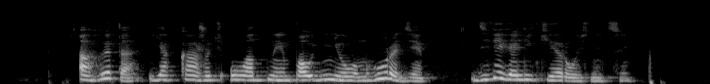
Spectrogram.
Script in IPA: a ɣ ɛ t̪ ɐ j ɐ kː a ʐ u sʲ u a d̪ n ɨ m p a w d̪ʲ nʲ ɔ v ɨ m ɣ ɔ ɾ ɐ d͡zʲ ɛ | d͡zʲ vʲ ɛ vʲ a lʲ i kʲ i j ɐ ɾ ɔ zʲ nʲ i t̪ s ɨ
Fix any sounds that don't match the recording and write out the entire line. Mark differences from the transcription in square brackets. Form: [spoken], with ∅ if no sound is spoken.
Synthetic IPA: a ɣ ɛ t̪ ɐ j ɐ kː a ʐ u [t͡sʲ] u a d̪ n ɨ m p a w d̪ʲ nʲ ɔ v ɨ m ɣ ɔ ɾ ɐ d͡zʲ ɛ | d͡zʲ vʲ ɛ vʲ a lʲ i kʲ i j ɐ ɾ ɔ zʲ nʲ i t̪ s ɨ

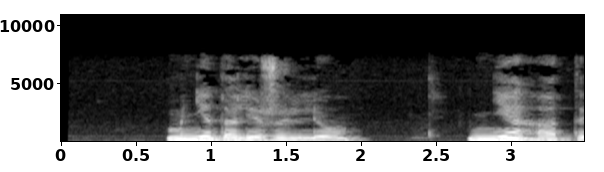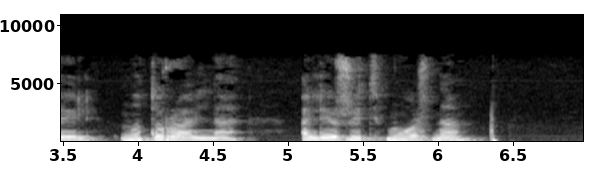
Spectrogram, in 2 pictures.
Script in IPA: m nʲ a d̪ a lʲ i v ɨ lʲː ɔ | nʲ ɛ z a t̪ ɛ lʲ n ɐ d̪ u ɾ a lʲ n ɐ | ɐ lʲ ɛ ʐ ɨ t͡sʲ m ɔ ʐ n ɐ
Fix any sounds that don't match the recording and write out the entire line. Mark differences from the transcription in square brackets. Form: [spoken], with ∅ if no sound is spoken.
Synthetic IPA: m nʲ [ɛ] d̪ a lʲ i [ʐ] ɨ lʲː ɔ | nʲ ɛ [ɣ] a t̪ ɛ lʲ n ɐ [t̪] u ɾ a lʲ n ɐ | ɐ lʲ ɛ ʐ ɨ t͡sʲ m ɔ ʐ n ɐ

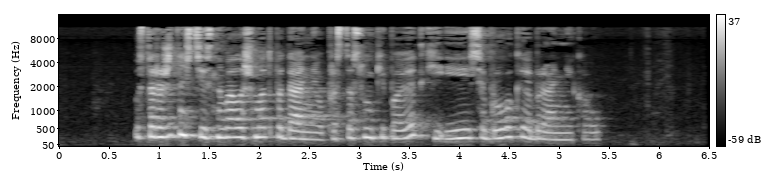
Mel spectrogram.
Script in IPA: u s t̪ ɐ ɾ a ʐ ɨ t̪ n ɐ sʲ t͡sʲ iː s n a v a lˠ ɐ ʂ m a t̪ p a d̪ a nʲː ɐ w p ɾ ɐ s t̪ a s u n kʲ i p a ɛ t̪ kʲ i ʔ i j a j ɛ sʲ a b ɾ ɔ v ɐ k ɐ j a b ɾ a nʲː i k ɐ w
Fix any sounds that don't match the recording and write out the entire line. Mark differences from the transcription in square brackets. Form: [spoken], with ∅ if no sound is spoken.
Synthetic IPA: u s t̪ ɐ ɾ a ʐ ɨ t̪ n ɐ sʲ t͡sʲ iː s n a v a lˠ ɐ ʂ m a t̪ p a d̪ a nʲː ɐ w p ɾ ɐ s t̪ a s u n kʲ i p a ɛ t̪ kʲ i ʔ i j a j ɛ sʲ a b ɾ ɔ v ɐ k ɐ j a b ɾ a nʲː i k ɐ w

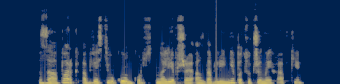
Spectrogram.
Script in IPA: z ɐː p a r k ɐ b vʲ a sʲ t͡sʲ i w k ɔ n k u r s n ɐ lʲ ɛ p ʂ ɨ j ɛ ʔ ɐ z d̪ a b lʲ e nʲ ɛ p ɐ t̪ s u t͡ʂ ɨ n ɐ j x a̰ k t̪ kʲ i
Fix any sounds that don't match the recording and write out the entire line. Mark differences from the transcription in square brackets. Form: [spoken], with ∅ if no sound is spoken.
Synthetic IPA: z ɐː p a r k ɐ b vʲ a sʲ t͡sʲ i w k ɔ n k u r s n ɐ lʲ ɛ p ʂ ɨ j ɛ ʔ ɐ z d̪ a b lʲ e [nʲː] ɛ p ɐ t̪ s u t͡ʂ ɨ n ɐ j x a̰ [∅] t̪ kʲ i

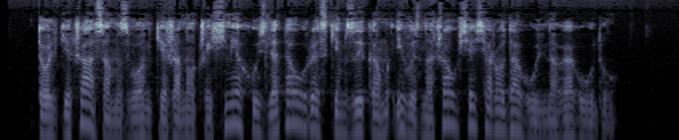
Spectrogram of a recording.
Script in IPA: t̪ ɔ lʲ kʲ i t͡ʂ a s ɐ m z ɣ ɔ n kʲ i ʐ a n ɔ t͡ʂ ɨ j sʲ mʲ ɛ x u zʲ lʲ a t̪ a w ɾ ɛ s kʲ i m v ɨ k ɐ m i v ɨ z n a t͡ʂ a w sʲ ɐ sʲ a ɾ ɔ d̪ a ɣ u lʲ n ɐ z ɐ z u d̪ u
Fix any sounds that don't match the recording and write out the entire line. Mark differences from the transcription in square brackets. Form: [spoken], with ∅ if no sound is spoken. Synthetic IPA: t̪ ɔ lʲ kʲ i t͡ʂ a s ɐ m z [v] ɔ n kʲ i ʐ a n ɔ t͡ʂ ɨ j sʲ mʲ ɛ x u zʲ lʲ a t̪ a w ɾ ɛ s kʲ i m [z] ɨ k ɐ m i v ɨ z n a t͡ʂ a w sʲ ɐ sʲ a ɾ ɔ d̪ a ɣ u lʲ n ɐ [ɣ] ɐ [ɣ] u d̪ u

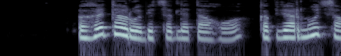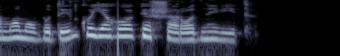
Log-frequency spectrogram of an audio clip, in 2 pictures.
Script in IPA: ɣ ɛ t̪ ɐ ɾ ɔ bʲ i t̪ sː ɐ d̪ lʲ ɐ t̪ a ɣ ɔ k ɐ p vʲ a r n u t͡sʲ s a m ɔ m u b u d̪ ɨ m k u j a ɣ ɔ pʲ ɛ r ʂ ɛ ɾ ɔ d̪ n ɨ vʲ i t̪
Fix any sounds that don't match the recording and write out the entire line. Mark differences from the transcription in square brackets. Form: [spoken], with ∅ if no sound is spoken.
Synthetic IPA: ɣ ɛ t̪ ɐ ɾ ɔ bʲ i t̪ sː ɐ d̪ lʲ ɐ t̪ a ɣ ɔ k ɐ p vʲ a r n u t͡sʲ s a m ɔ m u b u d̪ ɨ [n] k u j a ɣ ɔ pʲ ɛ r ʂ [a] ɾ ɔ d̪ n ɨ vʲ i t̪

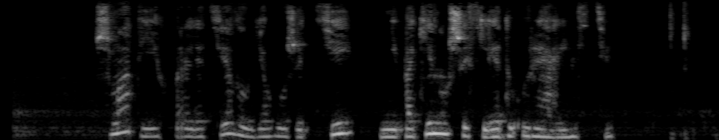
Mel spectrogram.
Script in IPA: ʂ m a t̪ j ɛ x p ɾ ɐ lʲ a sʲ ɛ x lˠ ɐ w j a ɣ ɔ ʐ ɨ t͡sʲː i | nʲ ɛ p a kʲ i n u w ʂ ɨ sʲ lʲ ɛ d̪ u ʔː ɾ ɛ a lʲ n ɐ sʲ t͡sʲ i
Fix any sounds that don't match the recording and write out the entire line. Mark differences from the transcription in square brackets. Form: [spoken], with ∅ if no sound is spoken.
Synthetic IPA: ʂ m a t̪ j [i] x p ɾ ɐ lʲ a [t͡sʲ] ɛ [∅] lˠ ɐ w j a ɣ ɔ ʐ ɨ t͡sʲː i | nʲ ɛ p a kʲ i n u w ʂ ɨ sʲ lʲ ɛ d̪ u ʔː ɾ ɛ a lʲ n ɐ sʲ t͡sʲ i

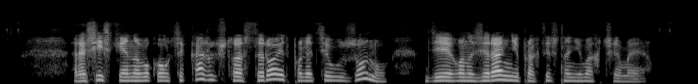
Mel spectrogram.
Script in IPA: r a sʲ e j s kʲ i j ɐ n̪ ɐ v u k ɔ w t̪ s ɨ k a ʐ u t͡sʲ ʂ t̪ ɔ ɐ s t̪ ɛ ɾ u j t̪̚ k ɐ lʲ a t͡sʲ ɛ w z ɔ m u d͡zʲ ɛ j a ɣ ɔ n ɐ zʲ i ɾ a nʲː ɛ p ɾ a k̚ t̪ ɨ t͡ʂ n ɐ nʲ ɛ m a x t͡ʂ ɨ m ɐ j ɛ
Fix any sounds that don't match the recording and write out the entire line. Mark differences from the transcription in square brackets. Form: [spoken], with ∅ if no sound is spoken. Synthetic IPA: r a sʲ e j s kʲ i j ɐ n̪ ɐ v u k ɔ w t̪ s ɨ k a ʐ u t͡sʲ ʂ t̪ ɔ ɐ s t̪ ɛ ɾ [ɔ] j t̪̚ [p] ɐ lʲ a t͡sʲ ɛ w z ɔ [n] u d͡zʲ ɛ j a ɣ ɔ n ɐ zʲ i ɾ a nʲː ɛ p ɾ a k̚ t̪ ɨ t͡ʂ n ɐ nʲ ɛ m a x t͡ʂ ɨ m ɐ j ɛ

